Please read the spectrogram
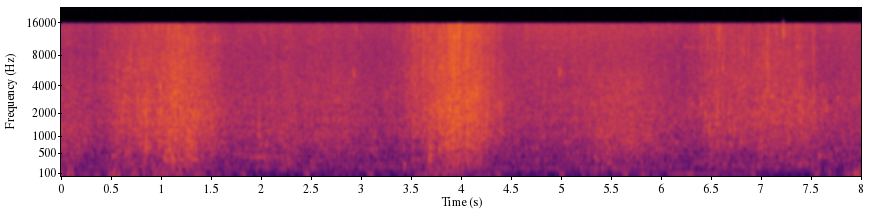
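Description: Small sea waves breaking against rocks and washing up a pebble beach. A swell of surf comes about a second in, the loudest break around four seconds, and a lighter wash near the end.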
